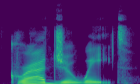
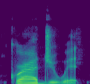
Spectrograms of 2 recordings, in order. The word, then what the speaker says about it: graduate: like i ate yesterday graduate but if it's a noun or an adjective and it's spelled exactly the same the ate spelling will sound like it graduate so you can say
